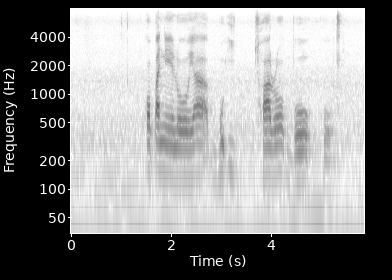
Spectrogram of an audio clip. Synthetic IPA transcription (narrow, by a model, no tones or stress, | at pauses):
kʼɔpʼanɛlɔjabʊʔi | t͡sʰwarɔbʊ | bʊːt͡ɬʼɛ̥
